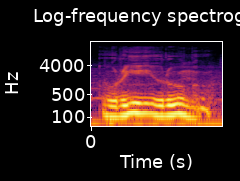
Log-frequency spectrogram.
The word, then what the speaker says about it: R Room: It's pronounced Urirumu. I don't know what he's referencing though. Urirumu.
